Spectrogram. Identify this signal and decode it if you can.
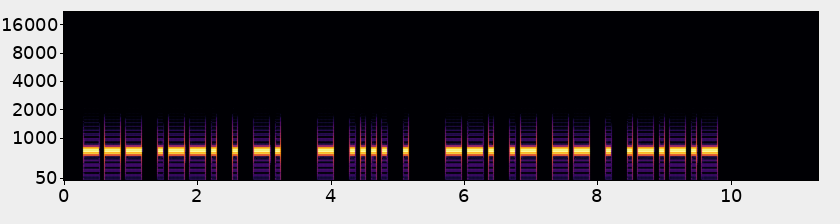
Morse code, heard as a keyed tone, about 15 wpm, 700 Hz. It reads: OPEN THE GAME.
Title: Sentences from Top 1500 Words 15wpm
